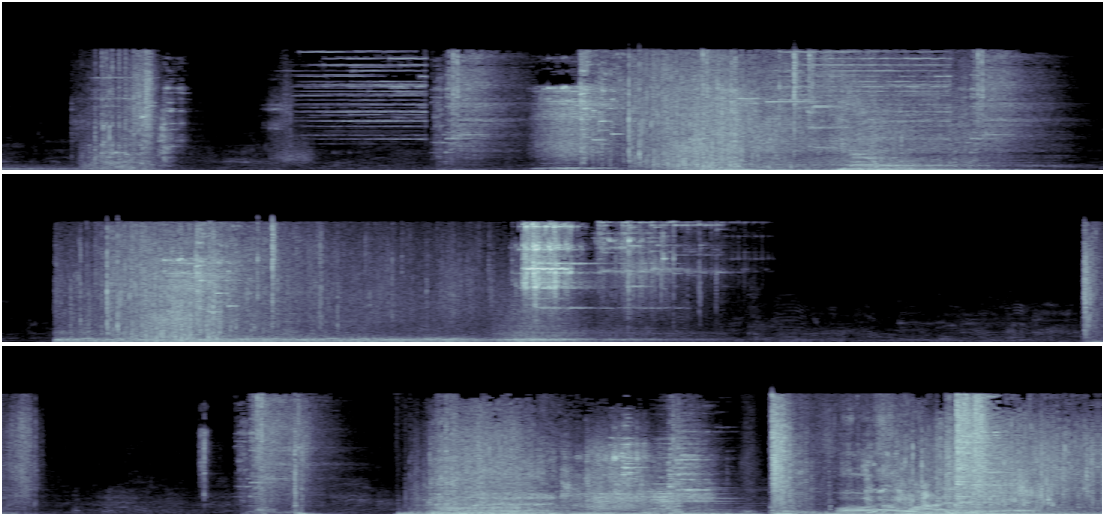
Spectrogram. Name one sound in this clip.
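Digital card game sound effects whoosh, chime and thud in bursts.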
